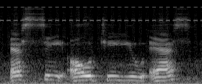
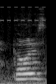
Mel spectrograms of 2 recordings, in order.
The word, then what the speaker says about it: SCOTUS: And that SCOTUS is S-C-O-T-U-S, SCOTUS, or SCOTUS? SCOTUS. SCOTUS. Okay, whatever you would like, you pronounce it your way. Oh my goodness. I'm going to say SCOTUS. But that would have a U after the O to the T, right?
